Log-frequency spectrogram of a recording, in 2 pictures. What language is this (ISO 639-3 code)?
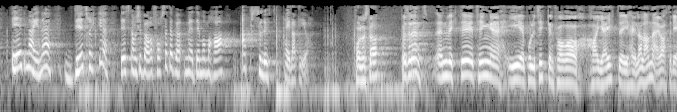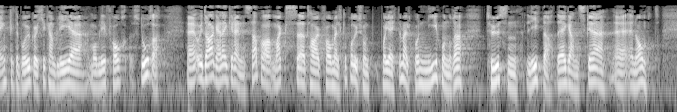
nor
